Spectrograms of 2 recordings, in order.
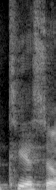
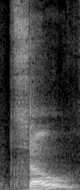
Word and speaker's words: Tso: how to say this is it the TSO is it so so like the tea is silent I think so what do you do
